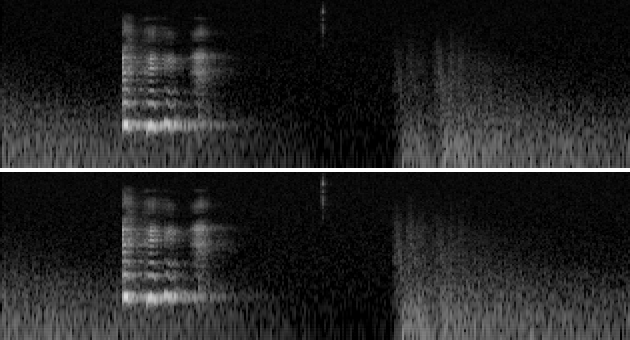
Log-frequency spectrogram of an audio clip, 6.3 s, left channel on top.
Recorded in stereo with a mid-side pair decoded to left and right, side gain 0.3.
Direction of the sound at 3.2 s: 40° right.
